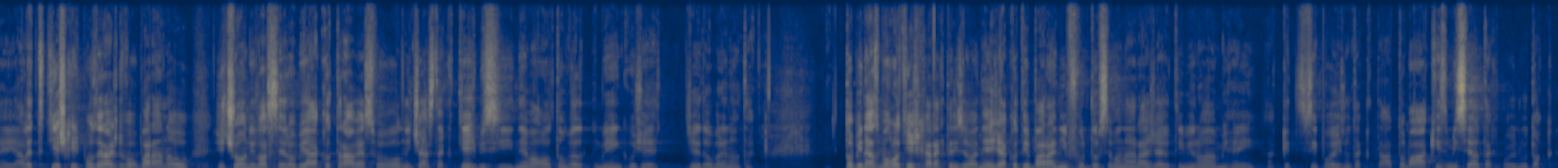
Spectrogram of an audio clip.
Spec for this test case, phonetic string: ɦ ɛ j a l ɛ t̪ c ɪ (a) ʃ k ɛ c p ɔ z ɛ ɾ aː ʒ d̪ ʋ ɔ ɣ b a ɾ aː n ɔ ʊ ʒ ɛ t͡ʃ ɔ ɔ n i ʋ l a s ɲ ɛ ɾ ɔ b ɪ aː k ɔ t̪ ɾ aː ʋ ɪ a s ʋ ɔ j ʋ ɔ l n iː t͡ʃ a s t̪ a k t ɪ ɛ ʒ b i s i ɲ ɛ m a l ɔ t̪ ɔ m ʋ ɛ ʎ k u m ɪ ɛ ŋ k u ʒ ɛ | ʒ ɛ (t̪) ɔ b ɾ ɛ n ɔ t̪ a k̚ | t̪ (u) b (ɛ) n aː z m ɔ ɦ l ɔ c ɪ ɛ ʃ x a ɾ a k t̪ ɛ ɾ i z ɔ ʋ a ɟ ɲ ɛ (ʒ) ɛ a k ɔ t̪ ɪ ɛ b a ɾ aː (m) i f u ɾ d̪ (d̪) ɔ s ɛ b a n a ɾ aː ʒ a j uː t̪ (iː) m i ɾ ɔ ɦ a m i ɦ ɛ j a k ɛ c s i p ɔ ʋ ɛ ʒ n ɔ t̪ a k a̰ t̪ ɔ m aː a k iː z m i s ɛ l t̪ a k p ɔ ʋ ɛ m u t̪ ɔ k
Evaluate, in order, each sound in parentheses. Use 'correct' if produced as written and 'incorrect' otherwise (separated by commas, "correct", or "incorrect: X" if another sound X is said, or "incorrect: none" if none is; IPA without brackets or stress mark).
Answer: incorrect: ɛ, incorrect: d̪, incorrect: ɔ, incorrect: i, correct, incorrect: ɲ, correct, correct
